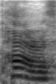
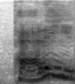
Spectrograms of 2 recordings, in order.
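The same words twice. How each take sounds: First: The name is said with an ordinary English pronunciation. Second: The name is said with a local pronunciation. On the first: The speaker has not been to the place. The speaker calls it wrong. "not Paris" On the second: The speaker has been to the place. The speaker calls it right. "you could say it the fucked up local way"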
